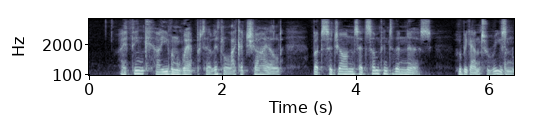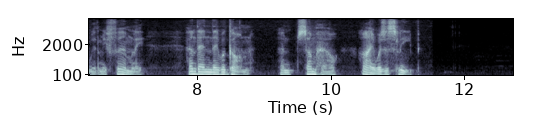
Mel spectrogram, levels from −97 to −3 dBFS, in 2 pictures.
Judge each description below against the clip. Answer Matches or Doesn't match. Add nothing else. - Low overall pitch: Matches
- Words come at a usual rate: Matches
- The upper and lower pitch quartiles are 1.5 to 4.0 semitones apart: Doesn't match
